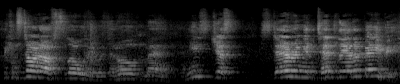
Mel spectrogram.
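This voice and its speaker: A man's voice: very high voice, big pitch swings, normal speed, pushed and bright, exaggerated voice. A man on stage playing a breezy, chummy, earnestly arty character in a comic play. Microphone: distant recording of the stage. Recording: very echoey theatre, distant mic, noisy.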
